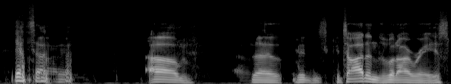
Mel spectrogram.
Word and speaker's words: Katahdin: Yeah, I was going to say, you made the point, the Catadine or Katahdin or however you pronounce that breed. I'm probably. I think it's Katahdin.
